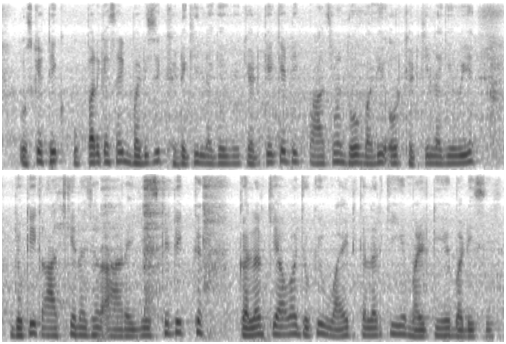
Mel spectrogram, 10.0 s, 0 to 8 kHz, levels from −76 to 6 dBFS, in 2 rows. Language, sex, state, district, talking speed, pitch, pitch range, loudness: Hindi, male, Uttar Pradesh, Ghazipur, 255 wpm, 135 Hz, 125-155 Hz, -22 LUFS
